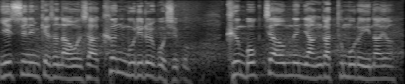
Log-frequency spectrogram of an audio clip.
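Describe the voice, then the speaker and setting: A middle-aged man preaching a sermon as pastor, telling stories in a folksy, animated way. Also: fairly high pitch, normal speed. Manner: folksy, animated storytelling with acted quotes. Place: church sanctuary. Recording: long church hall reverb.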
